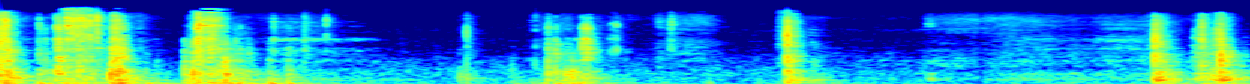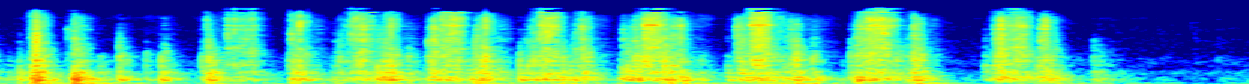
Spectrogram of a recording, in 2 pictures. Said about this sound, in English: Let's finish tightening up the terminals here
